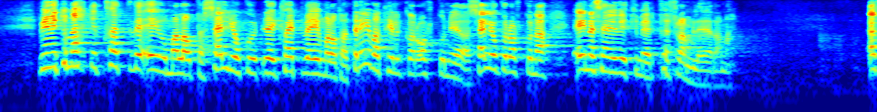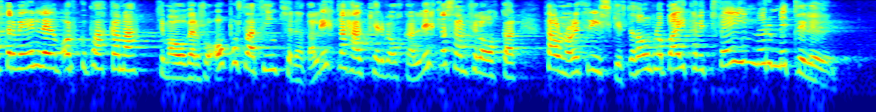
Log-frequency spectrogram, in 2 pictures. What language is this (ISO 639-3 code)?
isl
